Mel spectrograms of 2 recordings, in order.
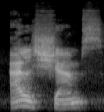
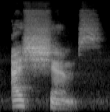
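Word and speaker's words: الشمس: So for example, ash-shams. You see, we didn't pronounce the lam. We didn't say al-shams, we said ash-shams.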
